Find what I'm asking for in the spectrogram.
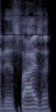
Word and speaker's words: Pfizer: So in terms of the vaccine, you know what I found personally interesting is why was it Pfizer? I think I'm pronouncing it the right way. They knew before Pfizer. – Pfizer.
